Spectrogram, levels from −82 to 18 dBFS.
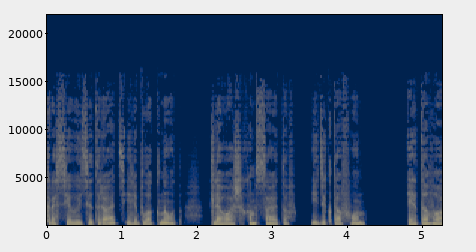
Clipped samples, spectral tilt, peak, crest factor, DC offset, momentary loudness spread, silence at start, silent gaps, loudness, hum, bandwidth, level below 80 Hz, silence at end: under 0.1%; -5 dB/octave; -8 dBFS; 18 dB; under 0.1%; 7 LU; 0 s; 4.26-4.78 s; -26 LUFS; none; 16 kHz; -72 dBFS; 0 s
